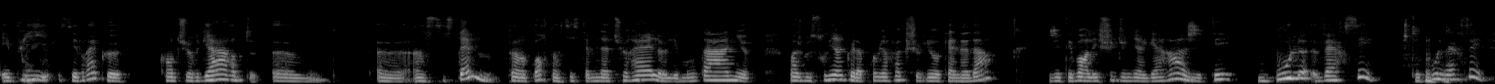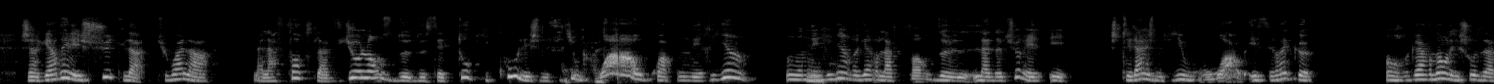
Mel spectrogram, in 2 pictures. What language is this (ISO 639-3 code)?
fra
